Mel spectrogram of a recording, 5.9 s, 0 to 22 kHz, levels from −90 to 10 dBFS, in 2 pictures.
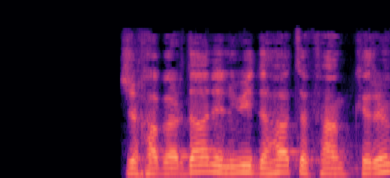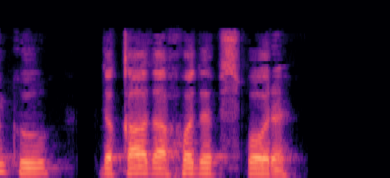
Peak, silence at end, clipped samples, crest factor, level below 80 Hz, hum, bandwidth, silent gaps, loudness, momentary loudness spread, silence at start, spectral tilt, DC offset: -2 dBFS; 0.75 s; under 0.1%; 16 dB; -52 dBFS; none; 11.5 kHz; 3.50-3.63 s; -17 LUFS; 7 LU; 0.9 s; -5.5 dB/octave; under 0.1%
